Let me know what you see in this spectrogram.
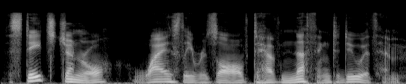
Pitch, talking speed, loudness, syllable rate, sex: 105 Hz, 175 wpm, -19 LUFS, 5.2 syllables/s, male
